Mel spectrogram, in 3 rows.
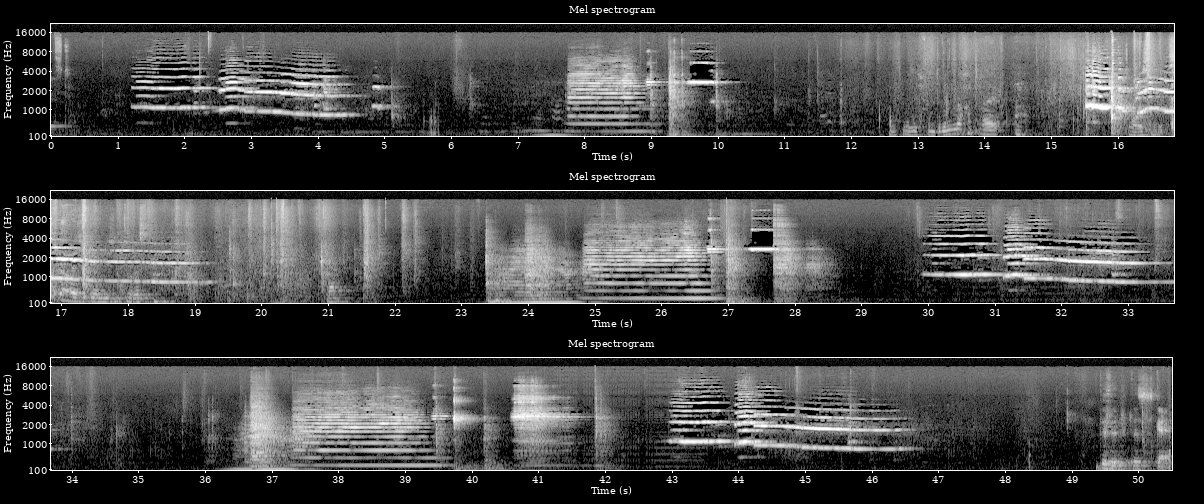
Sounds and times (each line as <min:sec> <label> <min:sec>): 0:01.3 open and close large wooden door 0:06.0
0:07.2 open and close large wooden door 0:10.5
0:15.5 open and close large wooden door 0:21.8
0:23.3 open and close large wooden door 0:28.8
0:30.0 open and close large wooden door 0:34.2
0:35.9 open and close large wooden door 0:46.8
